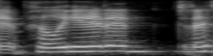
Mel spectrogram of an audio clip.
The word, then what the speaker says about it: pileated: I'm probably going to mispronounce this, even though I've heard you say it. Pileated?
